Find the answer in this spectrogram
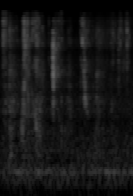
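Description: A person biting into and chewing a crisp pan-fried river smelt: a few faint, short crunches.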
